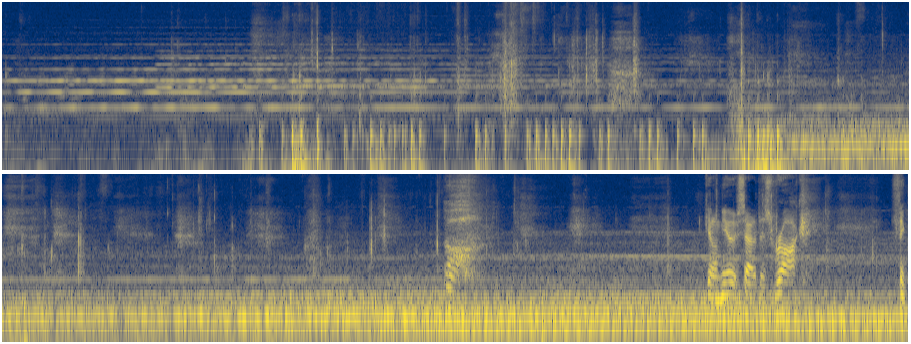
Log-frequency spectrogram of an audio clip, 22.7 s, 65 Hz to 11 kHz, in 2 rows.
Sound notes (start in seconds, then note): 0.1 ominous music; 7.4 panting; 16.8 grunting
